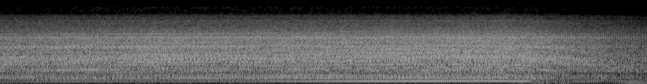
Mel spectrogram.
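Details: 1994 Ford Probe GT, held at about 3000 rpm and then dropping back toward idle: a clean, even tone with no knocks; oil pressure over 50 psi at 3000, the low end of spec.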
